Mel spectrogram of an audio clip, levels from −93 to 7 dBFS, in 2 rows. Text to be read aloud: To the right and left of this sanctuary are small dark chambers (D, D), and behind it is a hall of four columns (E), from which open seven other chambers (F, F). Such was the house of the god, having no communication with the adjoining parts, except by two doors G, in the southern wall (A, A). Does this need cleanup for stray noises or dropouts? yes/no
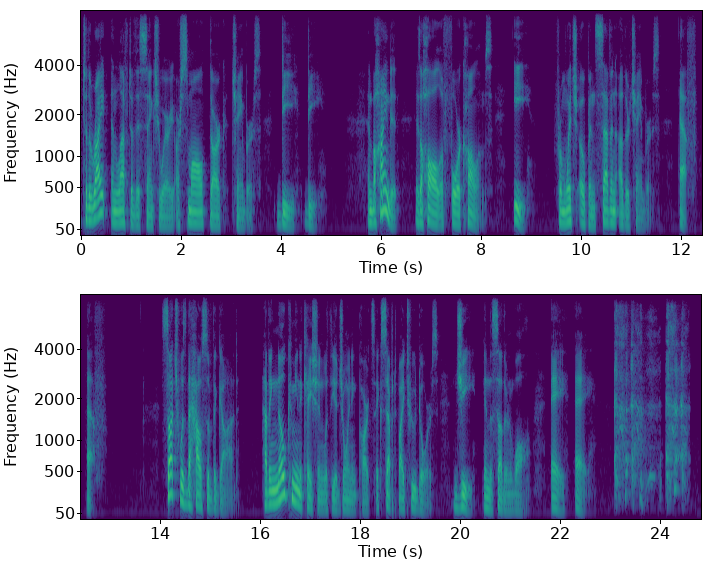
yes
